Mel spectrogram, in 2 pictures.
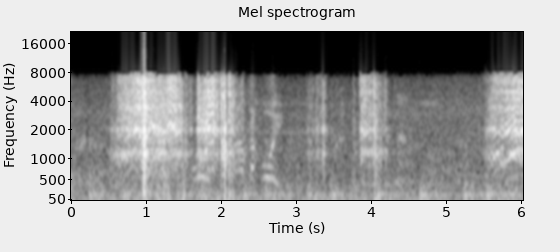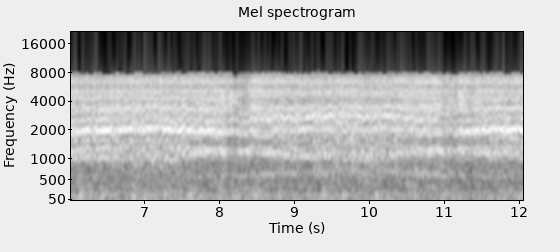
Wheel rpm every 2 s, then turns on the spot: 90, 30, 10, 140, 160, 160.
0-4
